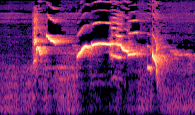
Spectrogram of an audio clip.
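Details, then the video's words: Oriental magpie-robin responding to a rival magpie-robin with open song: a sharp upward note, a long smooth whistled phrase gently rising and falling, and a quick downward flick at the end. "KACER NGEPLONG KACER LAIN LANGSUNG RESPON NGEPLONG BONGKAR ISIAN"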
